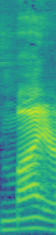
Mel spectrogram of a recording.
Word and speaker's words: Meyer: I called him Scott Mayer when I introduced him, and he was like, nope, it's spelled that way, but it's Meyer. And I was like, I better say it right. It's Scott Meyer.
